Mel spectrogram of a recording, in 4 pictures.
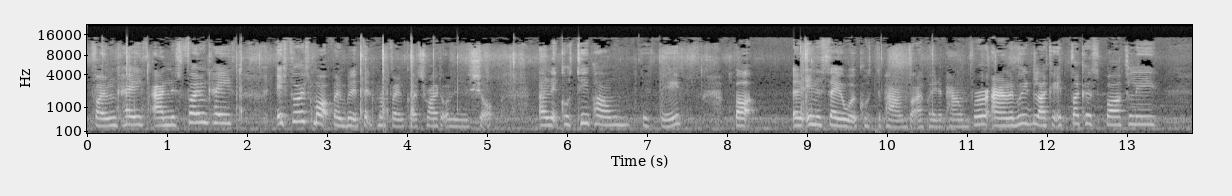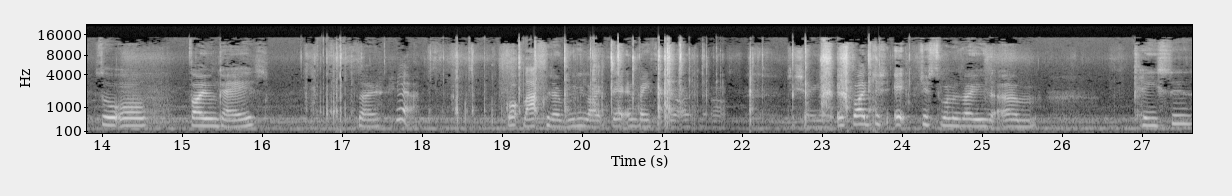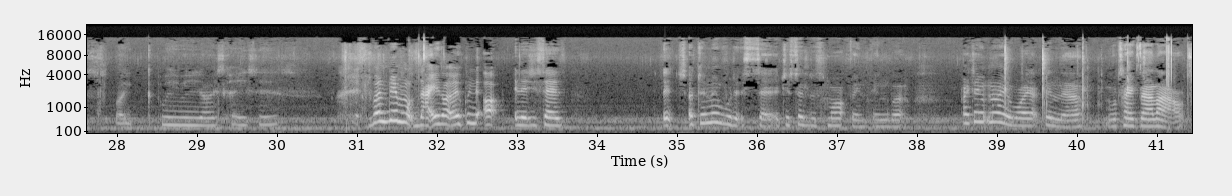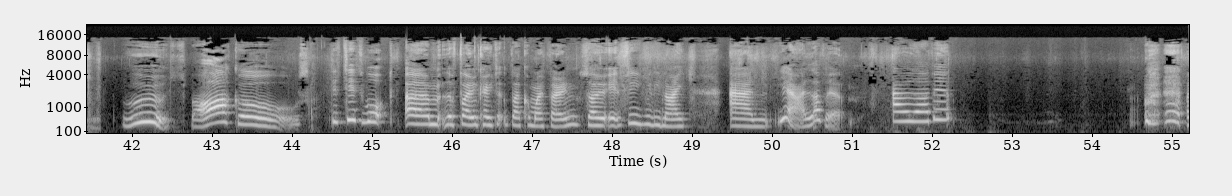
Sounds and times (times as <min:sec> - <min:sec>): Speech: 0:00.0 - 0:13.4, 0:14.0 - 0:16.1, 0:17.2 - 0:18.0, 0:19.0 - 0:21.8, 0:22.6 - 0:25.7, 0:26.9 - 0:30.1, 0:30.8 - 0:33.6, 0:34.8 - 0:37.9, 0:38.6 - 0:52.3, 0:54.7 - 0:55.2.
